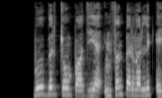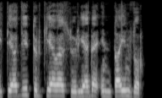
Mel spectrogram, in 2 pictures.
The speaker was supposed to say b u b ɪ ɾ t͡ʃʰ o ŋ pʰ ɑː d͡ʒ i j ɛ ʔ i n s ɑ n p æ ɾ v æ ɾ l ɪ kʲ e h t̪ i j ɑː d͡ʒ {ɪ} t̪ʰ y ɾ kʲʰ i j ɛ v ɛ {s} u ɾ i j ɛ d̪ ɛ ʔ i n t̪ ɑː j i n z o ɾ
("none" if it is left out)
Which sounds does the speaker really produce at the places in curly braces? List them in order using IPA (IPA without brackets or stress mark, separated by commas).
i, s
